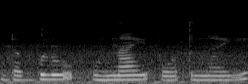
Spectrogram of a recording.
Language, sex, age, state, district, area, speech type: Telugu, female, 18-30, Andhra Pradesh, Krishna, urban, spontaneous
